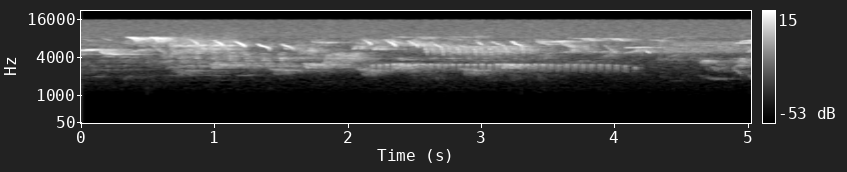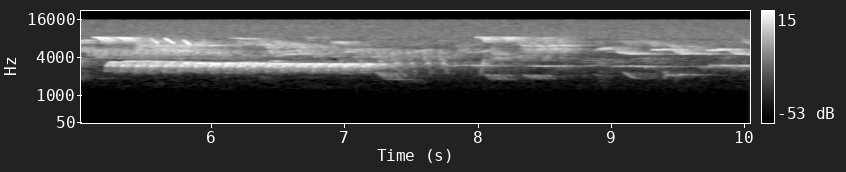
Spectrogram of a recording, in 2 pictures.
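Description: A chorus of many small animals calling: overlapping high chirps, quick falling notes and buzzy trills, with a longer steady trill from about five to seven seconds in.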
